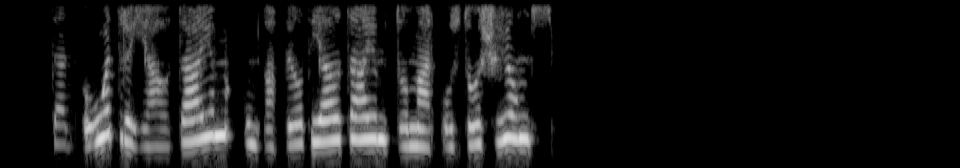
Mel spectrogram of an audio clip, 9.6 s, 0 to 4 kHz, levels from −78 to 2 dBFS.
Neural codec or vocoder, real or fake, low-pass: none; real; 3.6 kHz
